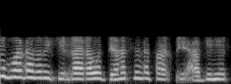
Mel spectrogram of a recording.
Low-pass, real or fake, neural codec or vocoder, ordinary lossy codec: 3.6 kHz; fake; codec, 16 kHz, 0.5 kbps, FreqCodec, smaller model; none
